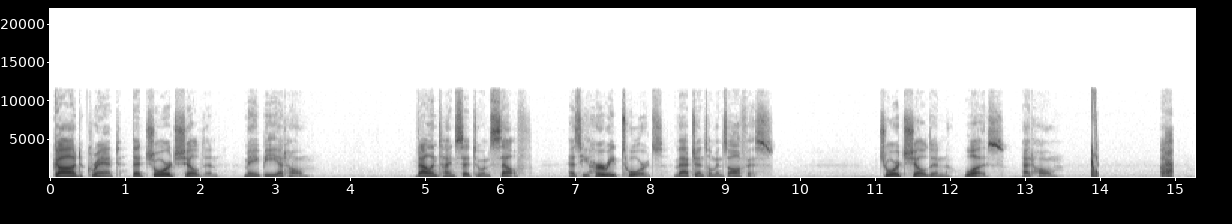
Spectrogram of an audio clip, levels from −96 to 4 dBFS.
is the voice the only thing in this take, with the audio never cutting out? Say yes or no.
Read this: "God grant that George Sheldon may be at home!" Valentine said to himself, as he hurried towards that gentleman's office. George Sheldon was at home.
no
